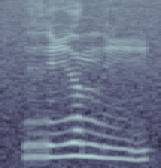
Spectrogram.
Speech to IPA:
r i ə̯ n̪ i

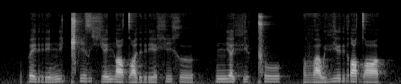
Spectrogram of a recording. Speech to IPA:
p e˦ rʲ e˨ nʲ ɤ˦ ǁʰ i˦ z ç e˨˦ nʲ u˨ dˤ ɤ˨ rʲ e˨ x i˦ x ɯ˨ | nʲ a˦ fʲ u˨ ǁ u˦ | v a˨ w vʲ ɯ˦ rʲ a˦ dˤ ɤ˨

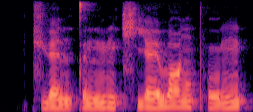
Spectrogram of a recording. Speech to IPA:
t͡ɕ ɥ ɛ˨˩ n t̪ ə˧˥ n m ə˧ n t͡ɕʰ j ɛ˧˥ ɻ ɑ˥ ŋ pʰ ʊ˧˥ ŋ

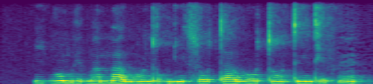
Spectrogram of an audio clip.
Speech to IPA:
i˧ ɡ ɔ̃˦ b e˧ b ã˦ m a˦˨ w ɔ̃˨˦ d o˦˨ ɡ ĩ˧ s o˧ t a˧ w o˦ t ɔ̃˧ t ĩ˧ d e˨ f ɛ̃˨˦

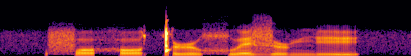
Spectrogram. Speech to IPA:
f ɔ h ɔ ǃ ə˞ χʷ ɛ z ə˞ ŋ e

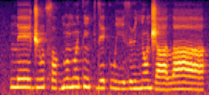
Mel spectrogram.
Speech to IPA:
n eː˧ d͡ʒ ũ˧ s ɔ˨ ɡ͡b ũ˦ ɡʷ ĩ˦ t ĩ˦˨ k d eː˧ k w iː˨ z ɨ˧ ɲ ɔ̃˦ d͡ʒ aː˨ l aː˦˨

